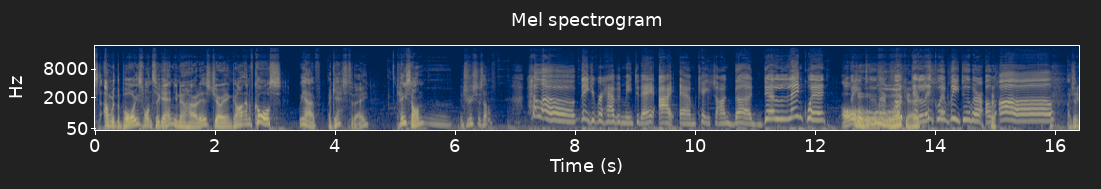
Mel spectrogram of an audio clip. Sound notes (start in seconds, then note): 12.7 everyone oohing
